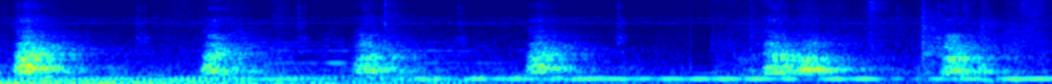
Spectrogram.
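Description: A dog barking about once a second, over a steady, low, held music note.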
